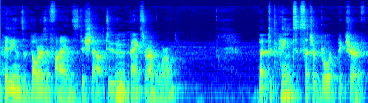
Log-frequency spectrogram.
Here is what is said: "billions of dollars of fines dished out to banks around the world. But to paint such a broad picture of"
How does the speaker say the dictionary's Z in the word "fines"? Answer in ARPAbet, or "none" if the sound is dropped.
Z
